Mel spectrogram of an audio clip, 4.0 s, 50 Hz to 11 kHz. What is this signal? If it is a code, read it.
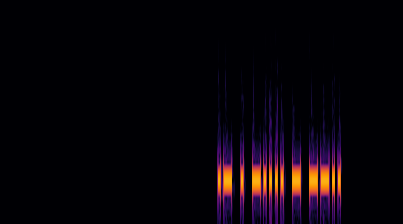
Morse code, heard as a keyed tone, about 40 wpm, 700 Hz. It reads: AE6TZ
